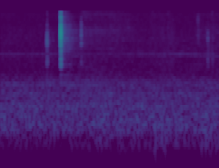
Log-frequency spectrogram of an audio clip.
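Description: A single sharp click about half a second in, with two faint ticks around it, over low room hiss.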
